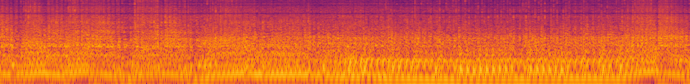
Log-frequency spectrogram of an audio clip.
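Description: Motorcycle engine idling over steady engine noise, with a low, pulsing idle beat standing out from about halfway through.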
